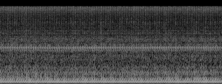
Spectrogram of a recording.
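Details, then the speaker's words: 2002 VW Jetta 1.8T turbo with straight-pipe exhaust, after new diverter valve fitted: steady, even idle with a constant low drone, no hiss, flutter or surging, apart from exhaust backfiring. Sounds much better than before the repair. "Here, it sounds a lot better, except for the backfiring from my straight pipe exhaust."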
